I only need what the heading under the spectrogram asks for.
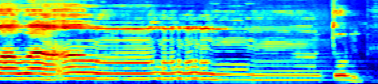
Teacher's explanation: اخفا غنہ ہے کیونکہ نون ساکن کے بعد حروف اخفا میں تا ہے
